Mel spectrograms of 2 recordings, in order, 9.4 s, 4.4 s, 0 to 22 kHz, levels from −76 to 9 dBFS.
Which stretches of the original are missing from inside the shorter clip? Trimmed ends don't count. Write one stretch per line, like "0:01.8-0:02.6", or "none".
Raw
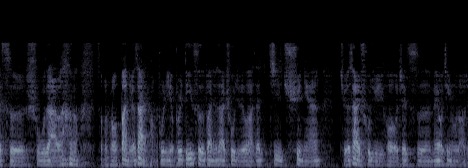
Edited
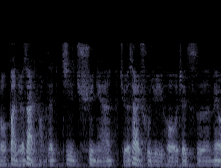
0:03.2-0:05.1
0:06.5-0:06.7

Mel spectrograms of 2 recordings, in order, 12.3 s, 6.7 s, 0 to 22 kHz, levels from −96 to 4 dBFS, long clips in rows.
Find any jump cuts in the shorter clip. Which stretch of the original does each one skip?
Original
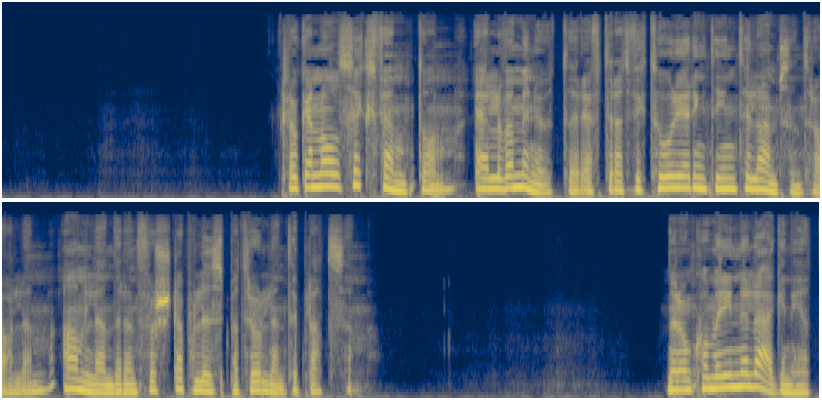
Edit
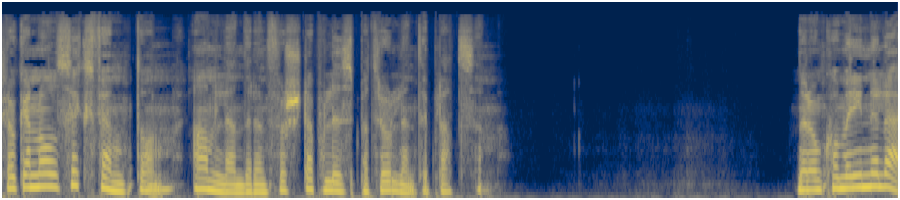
0:03.5-0:06.6

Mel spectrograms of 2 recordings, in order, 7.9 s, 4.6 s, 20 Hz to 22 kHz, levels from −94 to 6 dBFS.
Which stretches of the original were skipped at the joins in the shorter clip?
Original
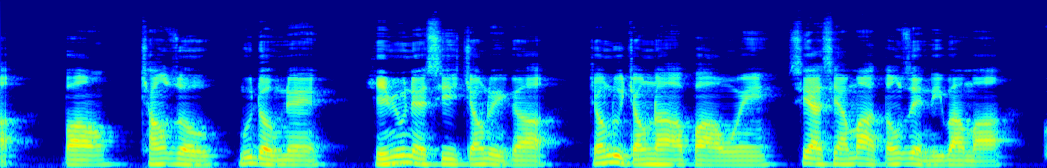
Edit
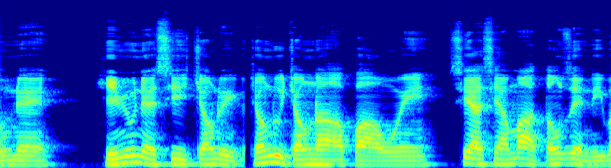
0:03.8-0:04.3

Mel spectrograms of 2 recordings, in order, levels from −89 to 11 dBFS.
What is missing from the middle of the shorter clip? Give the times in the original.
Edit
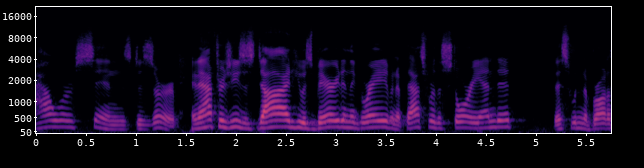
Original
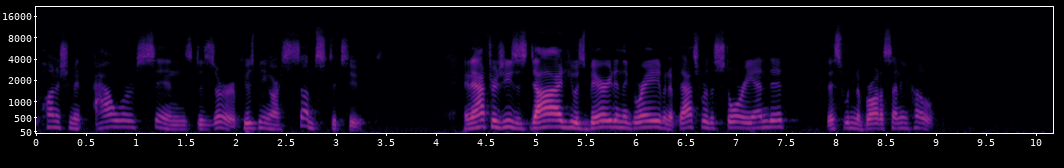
0:02.0-0:04.2

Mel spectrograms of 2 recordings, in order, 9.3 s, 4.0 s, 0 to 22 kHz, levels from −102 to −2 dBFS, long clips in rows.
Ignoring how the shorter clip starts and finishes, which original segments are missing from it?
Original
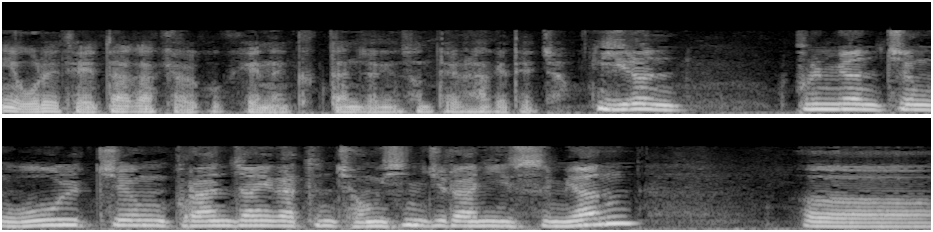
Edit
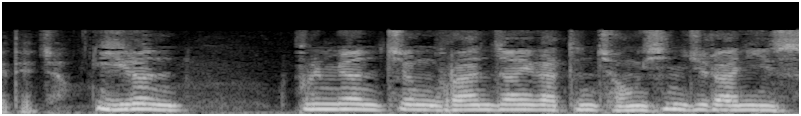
0:04.7-0:05.5

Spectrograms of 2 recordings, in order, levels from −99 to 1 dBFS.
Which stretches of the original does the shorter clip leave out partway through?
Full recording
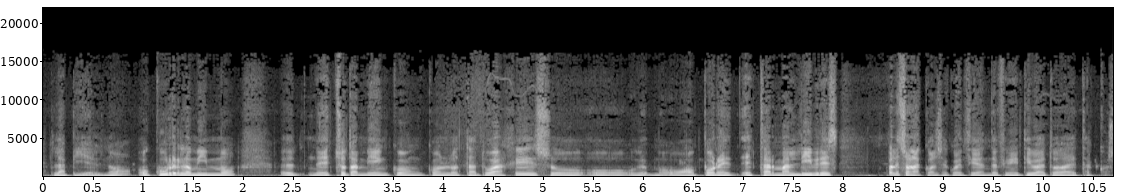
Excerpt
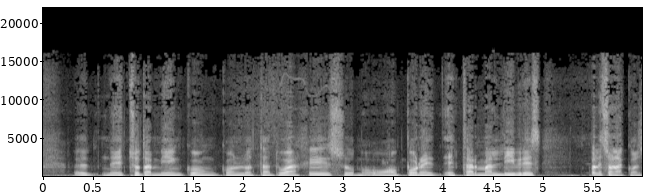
0:05.2-0:06.1

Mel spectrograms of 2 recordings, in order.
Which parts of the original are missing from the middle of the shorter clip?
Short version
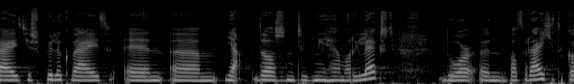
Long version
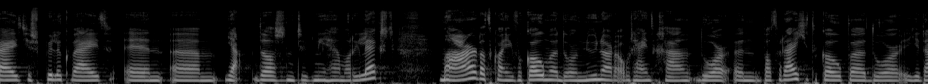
0:04.4-0:06.9

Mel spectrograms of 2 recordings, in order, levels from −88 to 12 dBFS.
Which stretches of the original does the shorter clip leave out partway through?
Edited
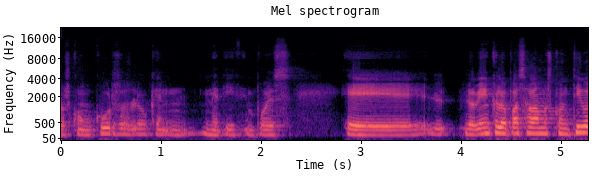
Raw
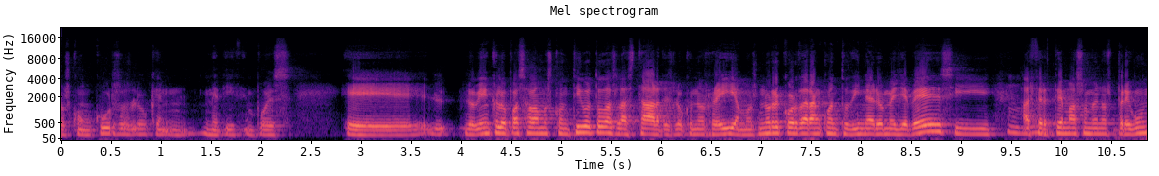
none

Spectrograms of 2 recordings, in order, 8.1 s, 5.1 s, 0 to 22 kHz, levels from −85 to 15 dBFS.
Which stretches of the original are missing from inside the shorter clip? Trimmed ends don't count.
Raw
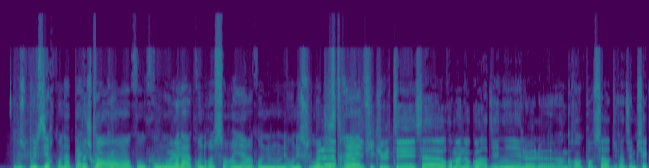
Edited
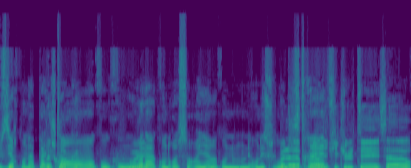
none

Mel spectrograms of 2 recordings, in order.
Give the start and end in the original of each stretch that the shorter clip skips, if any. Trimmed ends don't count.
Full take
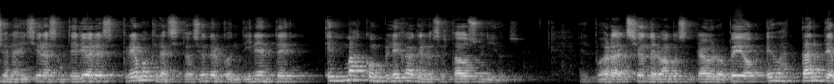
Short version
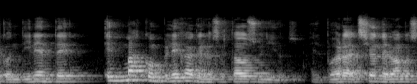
0:05.3-0:05.7

